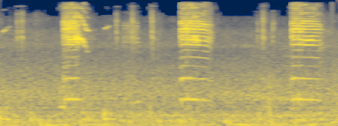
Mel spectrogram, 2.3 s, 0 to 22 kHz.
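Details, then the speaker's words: Subaru clutch pedal making three sharp, high-pitched squeaks, one with each press, from a dry linkage joint; owner plans to lubricate it with WD-40. "this sound just annoyed the crap out of me and I don't really notice it while I'm driving but in a video it's pretty apparent so I'm going to go down there and just go at it with WD40"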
